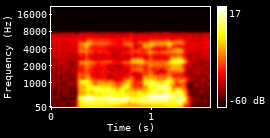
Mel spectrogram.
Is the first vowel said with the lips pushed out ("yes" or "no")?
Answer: yes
